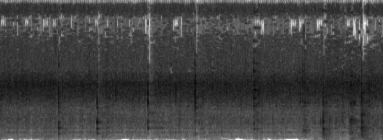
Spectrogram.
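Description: Onions and chonge (Caralluma fimbriata) stir-fry over low heat in a pan, a bright continuous sizzle broken by sharp scraping strokes of a spatula at an uneven pace, close and with no talking.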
